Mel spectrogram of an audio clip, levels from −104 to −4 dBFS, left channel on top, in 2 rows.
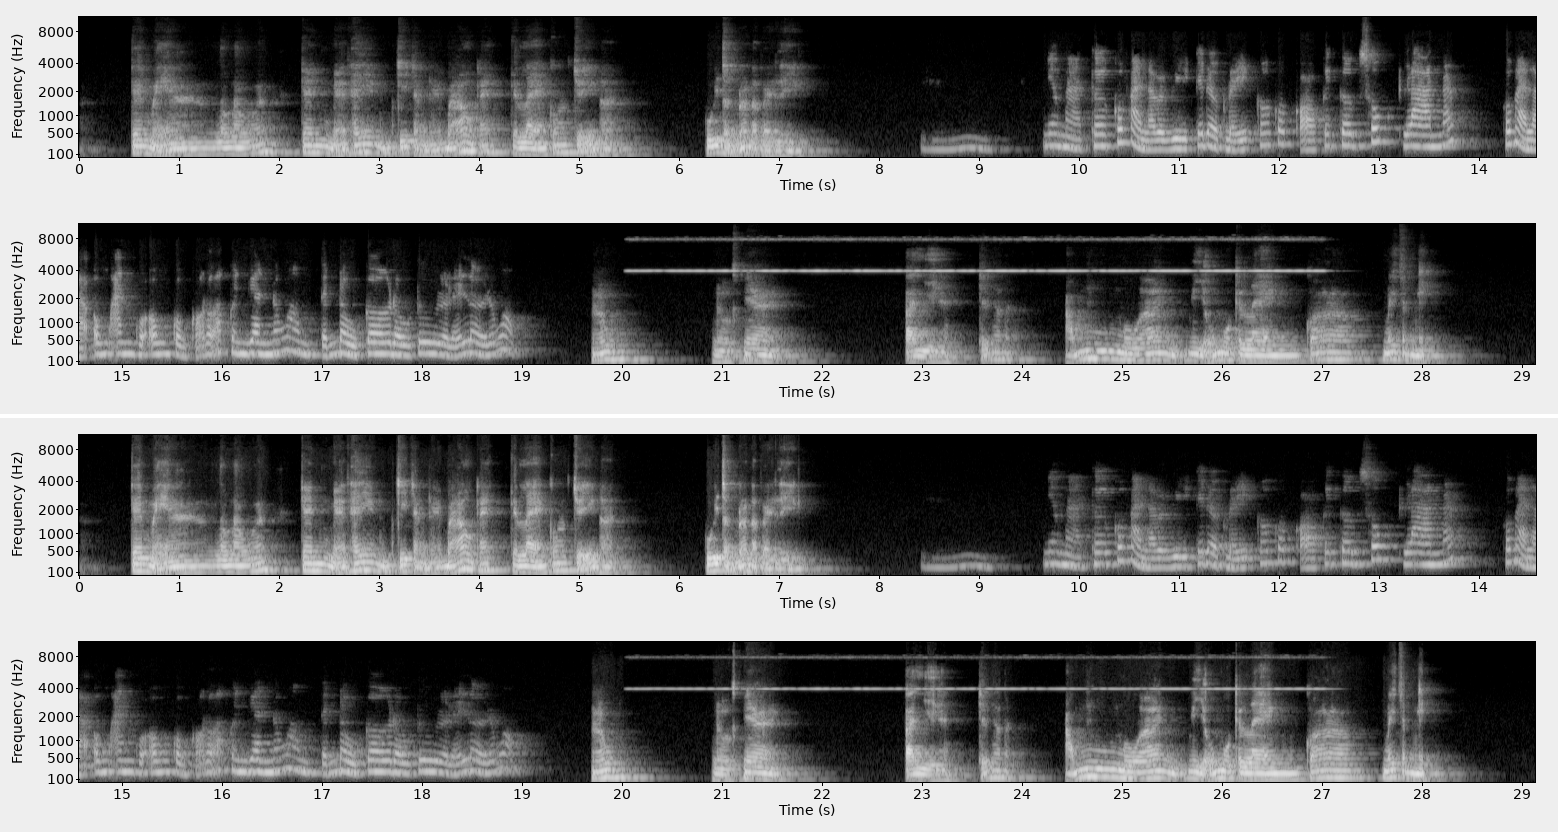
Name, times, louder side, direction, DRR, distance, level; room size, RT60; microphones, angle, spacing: voice 1, 0.5-1.9 2.2-5.4 6.3-7.3 19.7-20.1 20.9-21.7 22.8-23.3 23.6-23.9 24.4-28.0, right 3 dB, 80° right, 10 dB, 1.0 m, -25 dB
voice 2, 6.5-6.8 8.4-9.1 9.6-13.8 14.3-18.9, left 3 dB, 60° left, 12 dB, 0.8 m, -32 dB
sound 1, 20.0-27.0, left 6 dB, 15° left, 0.7 m, -38 dB
8.9 x 5.8 x 8.2 m, 0.64 s
head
